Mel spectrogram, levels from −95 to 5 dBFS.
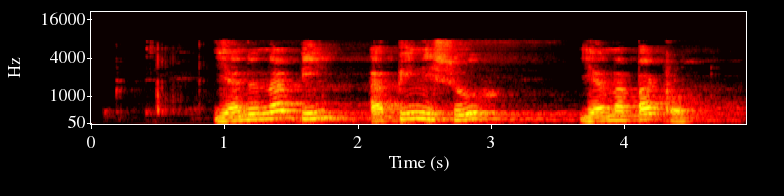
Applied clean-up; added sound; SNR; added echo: none; none; none; reverberation time 1.5 s.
